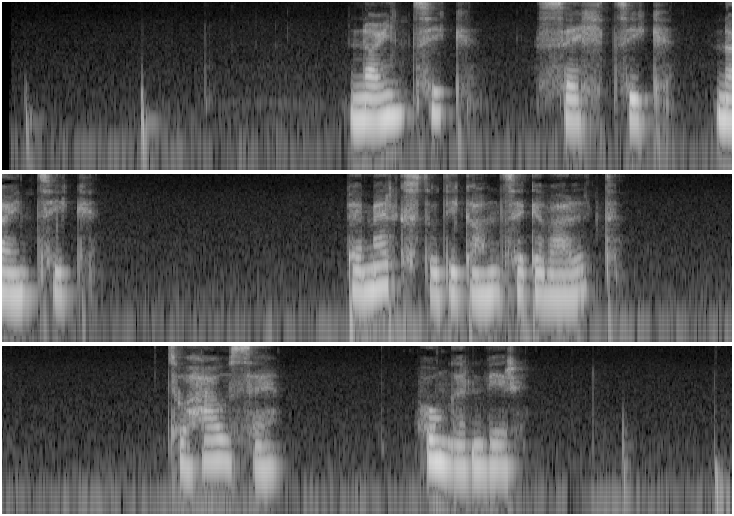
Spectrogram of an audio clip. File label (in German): Dütsch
